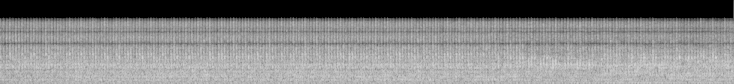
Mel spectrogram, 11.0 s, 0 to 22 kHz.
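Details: Massey Ferguson MF-825 diesel idling: uneven knocking clatter about three to four per second over a steady low rumble; engine noise, cause unclear.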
